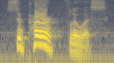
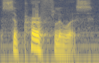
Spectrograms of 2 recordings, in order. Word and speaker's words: superfluous: us over the ocean superfluous superfluous superfluous over the ocean so super the stress is on the second syllable fluous superfluous let's look next at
